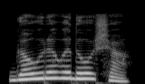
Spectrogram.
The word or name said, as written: ಗೌರವದೋಷ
